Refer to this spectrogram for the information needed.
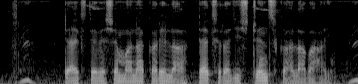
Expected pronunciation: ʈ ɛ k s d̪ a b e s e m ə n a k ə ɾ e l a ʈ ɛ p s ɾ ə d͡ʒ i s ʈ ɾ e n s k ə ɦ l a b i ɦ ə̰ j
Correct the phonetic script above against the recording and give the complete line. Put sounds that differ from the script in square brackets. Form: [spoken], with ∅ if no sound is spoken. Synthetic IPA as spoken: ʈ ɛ k s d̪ [e] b e s e m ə n a k ə ɾ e l a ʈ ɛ [k] s ɾ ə d͡ʒ i s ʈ ɾ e n s k ə ɦ l a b [a] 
